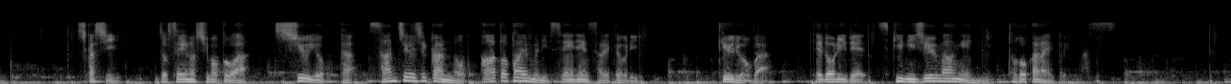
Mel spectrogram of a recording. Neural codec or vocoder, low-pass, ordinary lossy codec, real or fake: codec, 16 kHz, 2 kbps, FreqCodec, smaller model; 7.2 kHz; none; fake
